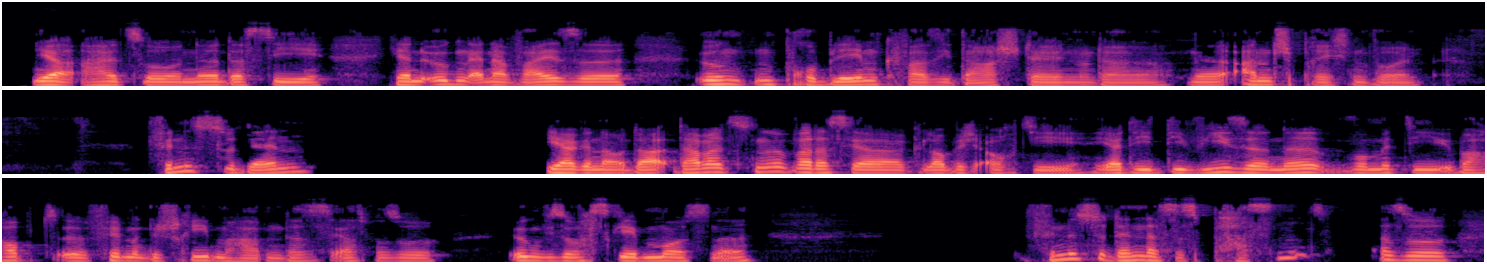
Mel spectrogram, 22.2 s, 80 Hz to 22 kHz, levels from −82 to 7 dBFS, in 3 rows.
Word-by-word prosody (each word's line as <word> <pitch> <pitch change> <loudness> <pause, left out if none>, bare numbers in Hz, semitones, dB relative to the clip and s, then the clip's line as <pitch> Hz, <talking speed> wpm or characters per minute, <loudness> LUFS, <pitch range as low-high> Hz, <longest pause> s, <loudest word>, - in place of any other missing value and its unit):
Ja, 135 -4 +7
halt 120 +1 0
so, 120 -1 +1
ne, 125 +2 +2
dass 120 0 0
die, 115 -2 -1 0.3
ja, 130 - +2
in 125 - +4
irgendeiner 125 -5 +2
Weise 120 +1 +2 0.3
irgend 150 -1 +2
'n 145 0 -1
Problem 130 0 +2
quasi 110 -2 -3
darstellen 110 +1 -3
oder, 105 +1 -6
ne, 115 0 -1
ansprechen 115 -5 -3
wollen. 105 0 -4 1.0
Findest 180 +6 -2
du 135 - -1
denn 135 +9 +1 1.2
ja 135 -1 +8
genau. 125 -1 +3
Da 120 0 +5
damals, 150 +4 +2
ne, 170 +1 0
war 145 -1 +6
das 135 0 +1
ja 120 -2 +4
glaube 115 +2 0
ich - - -9
auch 115 +2 -4
die 115 0 -4
ja, 120 -2 +5
die 120 -1 +1
Devise, 130 +2 +1
ne, 135 +3 +3
womit 125 +2 -2
die 120 0 +1
überhaupt, 140 +5 -3
äh, 125 -1 -1
Filme 130 +1 -1
geschrieben 125 0 -2
haben, 110 +1 -5
dass 120 +1 -6
es 130 - -11
erst 120 +3 -5
mal - - -5
so 115 -1 -6 0.3
irgendwie 135 -3 +2
sowas 130 +1 -2
geben 130 -2 +2
muss, 125 -1 0
ne? 130 - -2 1.3
Findest 200 +5 -2
du - - +1
denn, 145 -1 +2
dass 140 -3 0
ist 120 - -5
passend? 230 - -8 0.2
Also, 155 -3 0
125 Hz, 165 wpm, -21 LUFS, 115-140 Hz, 1.3 s, ja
